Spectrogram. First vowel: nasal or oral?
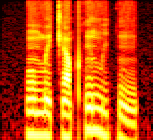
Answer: nasal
